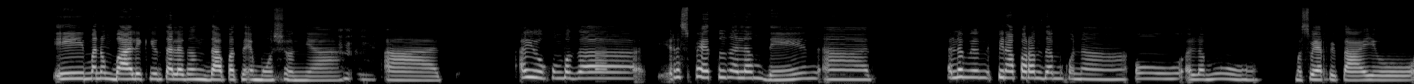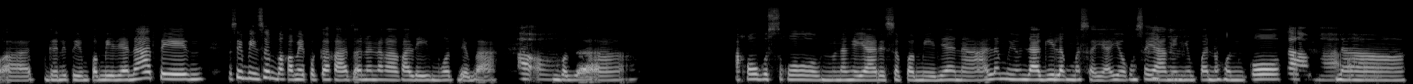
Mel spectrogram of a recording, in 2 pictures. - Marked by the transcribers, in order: static; tapping
- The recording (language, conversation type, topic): Filipino, podcast, Ano ang ginagawa ninyo para manatiling malapit ang inyong pamilya?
